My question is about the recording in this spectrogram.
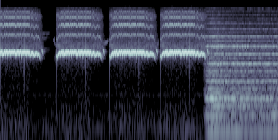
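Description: A woman whistling with her fingers in her mouth: four loud, high-pitched blasts of about two-thirds of a second each, in quick succession. Music comes in just after the fourth blast, about three seconds in.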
